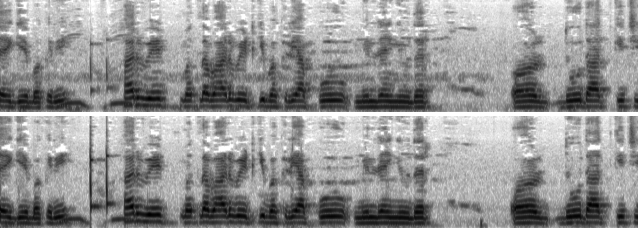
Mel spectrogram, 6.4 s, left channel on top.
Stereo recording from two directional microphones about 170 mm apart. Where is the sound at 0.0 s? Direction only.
10° right (ahead or behind).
